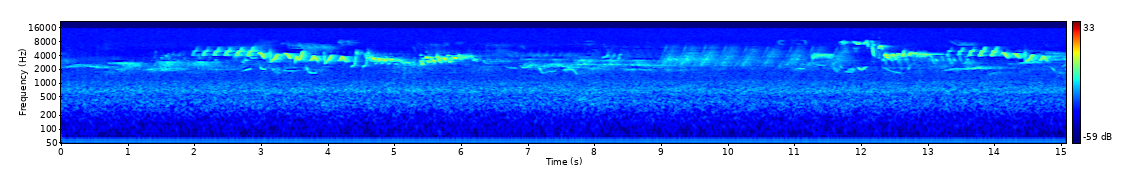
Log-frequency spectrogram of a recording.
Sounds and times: birdsong 0.0 - 15.0

